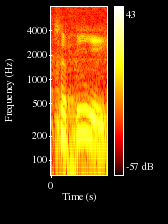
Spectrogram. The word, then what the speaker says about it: Tabigue: it's the big a you have to pronounce it the Filipino way to be gay okay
